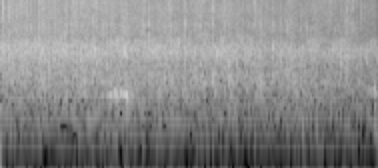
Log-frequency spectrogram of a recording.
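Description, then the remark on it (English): Steady applause from an audience for the team that put the stage set together, a dense wash of many hands clapping at an even, moderate level throughout with no voices rising above it. “Can we give a round of applause to them for all the things they've done?”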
